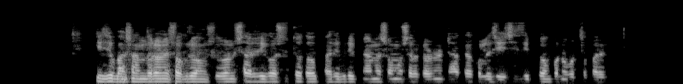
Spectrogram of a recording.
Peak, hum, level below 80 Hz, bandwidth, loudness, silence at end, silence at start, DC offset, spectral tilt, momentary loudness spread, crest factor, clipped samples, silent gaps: -4 dBFS; none; -58 dBFS; 7.8 kHz; -22 LUFS; 0.8 s; 0.7 s; under 0.1%; -4.5 dB/octave; 10 LU; 20 dB; under 0.1%; 0.83-0.95 s, 5.35-5.39 s, 5.88-5.92 s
